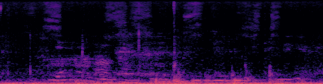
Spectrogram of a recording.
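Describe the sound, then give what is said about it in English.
Soft scratchy drawing strokes as a diagram of Jericho is sketched, faint and irregular under low talk. “Here, I'll draw it for you.”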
